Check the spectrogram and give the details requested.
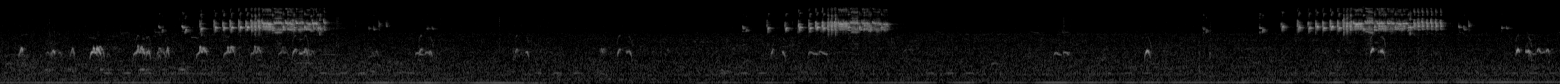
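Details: Corn bunting (Emberiza calandra), recorded 4 June 2022, repeating its short, dry, jangling song about every five seconds, a few ticks running into a high glassy rattle, with faint chirps from other birds.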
